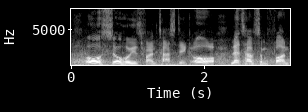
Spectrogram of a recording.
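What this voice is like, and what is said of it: Put-on Russian accent. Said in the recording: “That's my Russian accent.”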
